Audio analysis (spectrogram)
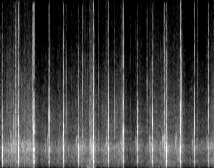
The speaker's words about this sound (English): And let's give these folks a round of applause for their service to our nation.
